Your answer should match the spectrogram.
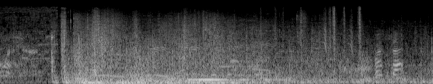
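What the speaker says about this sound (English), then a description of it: "What's that? An explosion?" A deep explosion rumbles in The Outer Worlds 2, a sustained, loud boom with rolling low roar and scattered crackles lasting several seconds, with faint tones and movement in the background.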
